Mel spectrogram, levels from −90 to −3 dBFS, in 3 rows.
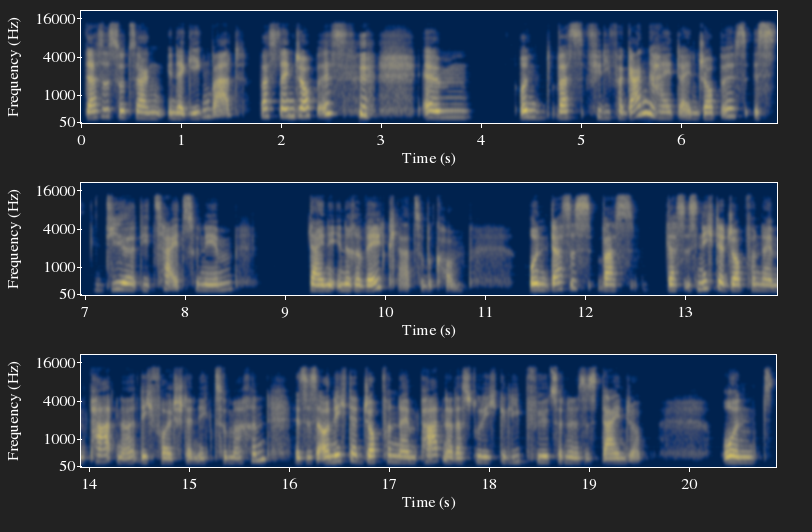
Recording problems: thin; very; fading below 350 Hz

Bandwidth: 13.5 kHz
